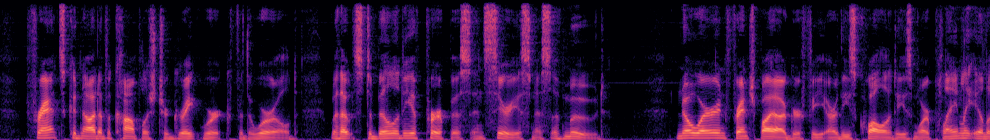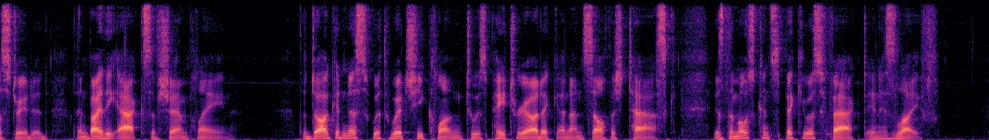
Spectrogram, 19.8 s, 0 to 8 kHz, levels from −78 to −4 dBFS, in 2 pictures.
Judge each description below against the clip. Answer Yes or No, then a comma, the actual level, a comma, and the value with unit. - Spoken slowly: No, average, 165 wpm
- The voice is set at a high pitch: No, low, 105 Hz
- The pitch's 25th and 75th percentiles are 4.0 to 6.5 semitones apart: Yes, average, 5.3 semitones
